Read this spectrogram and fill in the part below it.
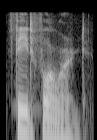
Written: feedforward

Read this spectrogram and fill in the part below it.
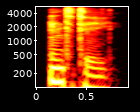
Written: entity

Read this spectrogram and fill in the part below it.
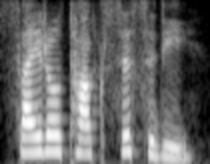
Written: cytotoxicity

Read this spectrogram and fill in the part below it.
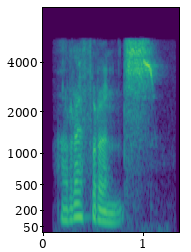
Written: reference

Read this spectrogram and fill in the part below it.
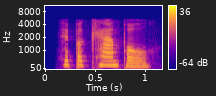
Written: hippocampal

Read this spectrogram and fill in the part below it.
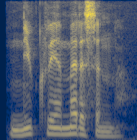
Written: nuclear medicine

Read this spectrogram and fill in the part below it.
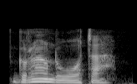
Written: groundwater

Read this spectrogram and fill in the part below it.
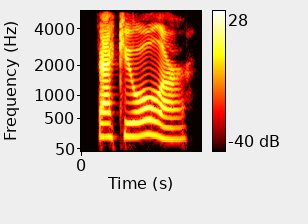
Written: vacuolar

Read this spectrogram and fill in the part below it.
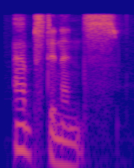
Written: abstinence

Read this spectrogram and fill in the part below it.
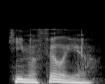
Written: hemophilia

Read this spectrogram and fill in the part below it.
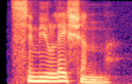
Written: simulation

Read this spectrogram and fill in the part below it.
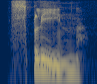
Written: spleen

